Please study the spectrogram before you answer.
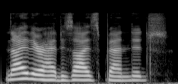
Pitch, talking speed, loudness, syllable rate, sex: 205 Hz, 170 wpm, -15 LUFS, 4.9 syllables/s, female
